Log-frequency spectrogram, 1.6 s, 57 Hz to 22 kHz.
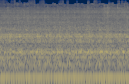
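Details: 1998 Mk III Jetta VR6 12v after spark plug change for rough cold starts: steady, even idle with smooth low hum and no stumbles, misses or hunting, revs better without bogging; normal idle.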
